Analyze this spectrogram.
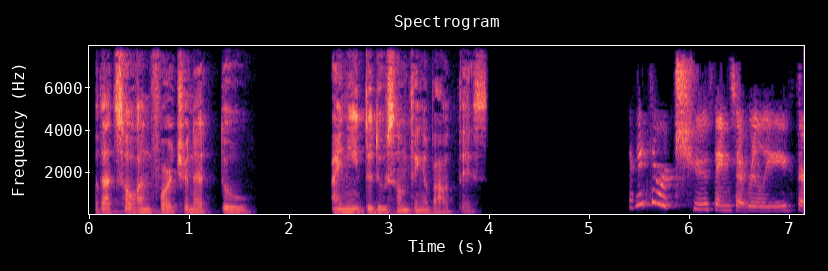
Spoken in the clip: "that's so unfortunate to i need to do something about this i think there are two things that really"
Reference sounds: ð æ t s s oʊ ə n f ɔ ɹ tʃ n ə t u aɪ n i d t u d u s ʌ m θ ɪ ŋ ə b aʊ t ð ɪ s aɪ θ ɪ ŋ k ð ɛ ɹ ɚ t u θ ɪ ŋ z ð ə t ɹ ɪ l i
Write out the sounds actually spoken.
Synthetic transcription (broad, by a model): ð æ t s s oʊ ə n f ɔ ɹ tʃ n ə t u aɪ n i d t u d u s ʌ m θ ɪ ŋ ə b aʊ t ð ɪ s aɪ θ ɪ ŋ k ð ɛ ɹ ɚ t u θ ɪ ŋ z ð ə t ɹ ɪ l i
